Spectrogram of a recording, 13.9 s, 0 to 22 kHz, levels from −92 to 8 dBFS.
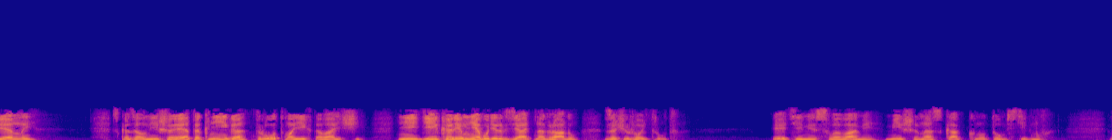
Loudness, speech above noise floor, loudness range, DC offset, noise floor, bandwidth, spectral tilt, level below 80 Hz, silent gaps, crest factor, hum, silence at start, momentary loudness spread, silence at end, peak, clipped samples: -25 LUFS; 55 dB; 7 LU; under 0.1%; -80 dBFS; 5.4 kHz; -10.5 dB/octave; -52 dBFS; none; 16 dB; none; 0 s; 14 LU; 0.85 s; -8 dBFS; under 0.1%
